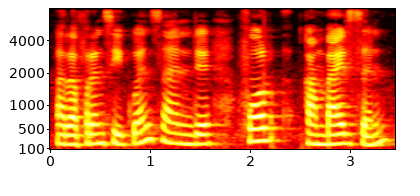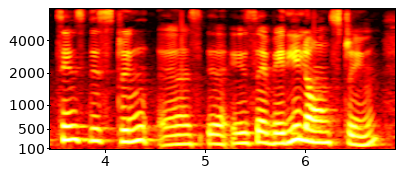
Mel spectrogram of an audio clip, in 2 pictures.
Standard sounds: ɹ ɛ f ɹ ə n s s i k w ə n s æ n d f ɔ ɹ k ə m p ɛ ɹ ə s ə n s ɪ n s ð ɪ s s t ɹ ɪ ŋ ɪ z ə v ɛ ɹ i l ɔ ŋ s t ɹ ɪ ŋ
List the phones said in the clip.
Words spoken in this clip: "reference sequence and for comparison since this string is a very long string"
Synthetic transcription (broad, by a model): ɹ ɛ f ɹ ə n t s i k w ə n s æ n d f ɔ ɹ k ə m b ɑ ə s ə n s ɪ n s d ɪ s s t ɹ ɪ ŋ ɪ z ə v ɛ ɹ i l ɔ ŋ s t ɹ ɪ ŋ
